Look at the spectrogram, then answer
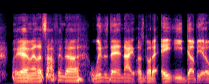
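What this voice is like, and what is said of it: Usual voice. Nothing is said of it.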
